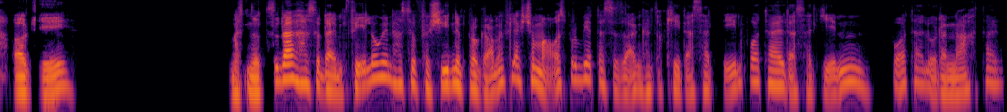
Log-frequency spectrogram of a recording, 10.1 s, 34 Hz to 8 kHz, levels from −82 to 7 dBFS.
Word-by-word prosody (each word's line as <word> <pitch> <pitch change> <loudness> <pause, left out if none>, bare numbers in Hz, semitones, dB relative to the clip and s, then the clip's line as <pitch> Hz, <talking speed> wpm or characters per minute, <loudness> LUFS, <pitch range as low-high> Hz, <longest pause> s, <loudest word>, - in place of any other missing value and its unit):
Okay. 95 +4 +3 1.6
Was - - -2
nutzt 90 - +2
du 150 - +2
da? 175 -2 +8
Hast 140 -3 +1
du - - +3
da 110 - +3
Empfehlungen? 140 - +1
Hast 135 0 -2
du 140 - +1
verschiedene 130 +4 +3
Programme 110 +4 -1
vielleicht 165 -2 -2
schon 155 - +3
mal - - +3
ausprobiert, 160 +6 -3
dass 125 -5 -3
du 105 - -6
sagen 105 +2 -3
kannst: 105 +2 -6
„Okay, 105 0 -4
das 90 +3 -6
hat 105 - -5
den 110 +8 -3
Vorteil, 140 -4 -1
das 100 -4 -5
hat - - -8
jenen 125 +4 -1 0.2
Vorteil 130 +2 -5
oder 90 - -2
Nachteil?“ 115 - -4
125 Hz, 190 wpm, -28 LUFS, 100-140 Hz, 1.6 s, da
